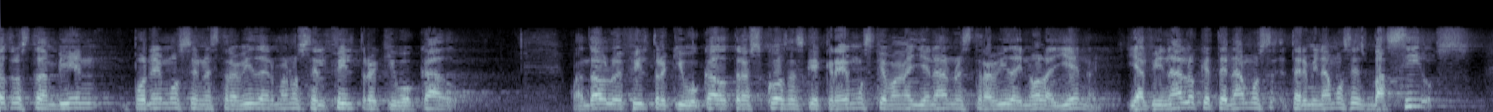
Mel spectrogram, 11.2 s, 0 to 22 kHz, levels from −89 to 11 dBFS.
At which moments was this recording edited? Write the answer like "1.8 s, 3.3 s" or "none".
8.4 s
